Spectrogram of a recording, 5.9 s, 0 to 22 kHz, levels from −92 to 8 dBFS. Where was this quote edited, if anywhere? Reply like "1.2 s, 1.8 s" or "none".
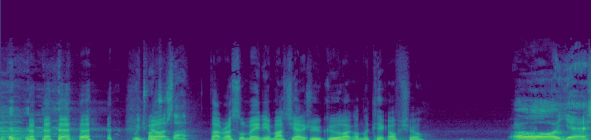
3.0 s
